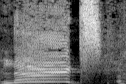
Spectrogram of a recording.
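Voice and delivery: loud yell. Retelling what two guys in the front yelled: imitating someone yelling. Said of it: "two guys in the front that yelled".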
